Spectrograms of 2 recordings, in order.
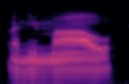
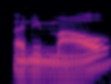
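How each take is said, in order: First: The final L sounds like a W. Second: The final L sounds like a true L. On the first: This is the Brazilian change. "a vocalização do L no final de sílabas" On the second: This is the older pronunciation. "em vez de"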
